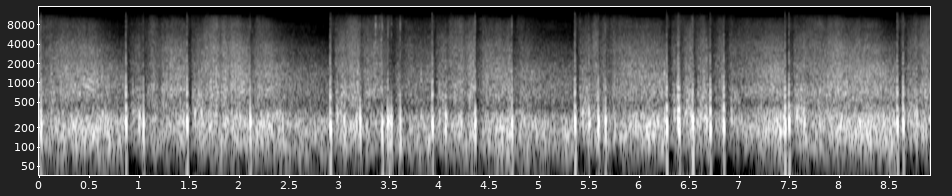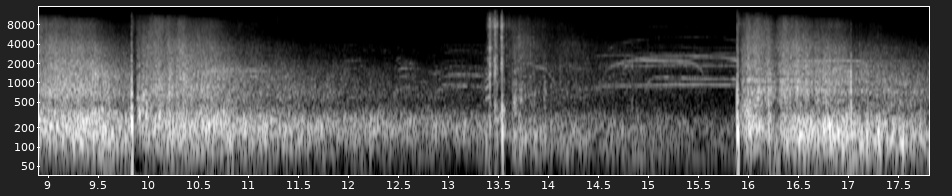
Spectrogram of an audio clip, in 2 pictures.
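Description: Fireworks firing at close range from ground racks: a dense run of mortar launches and cracking bursts that thins out after about ten seconds. Then comes a single sharp report, a few high whistling glides, and a loud fresh volley near the end.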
